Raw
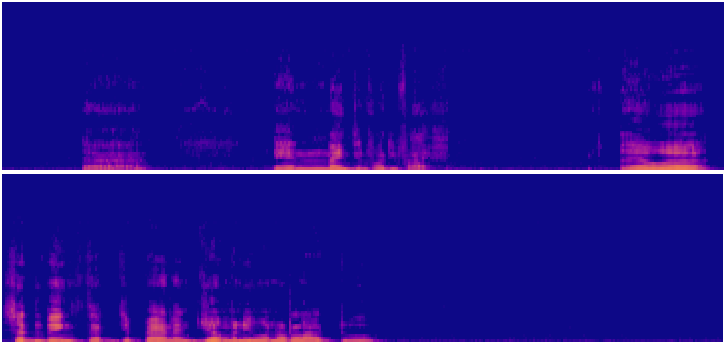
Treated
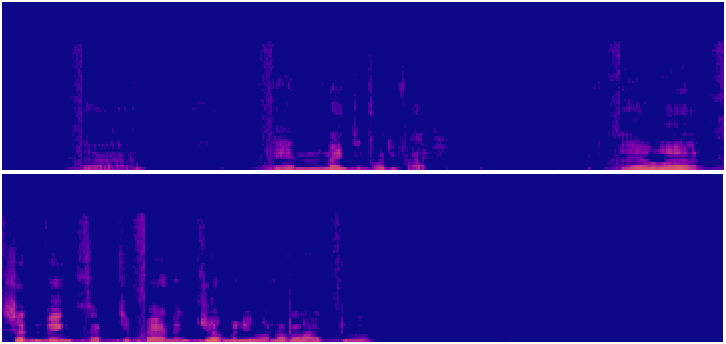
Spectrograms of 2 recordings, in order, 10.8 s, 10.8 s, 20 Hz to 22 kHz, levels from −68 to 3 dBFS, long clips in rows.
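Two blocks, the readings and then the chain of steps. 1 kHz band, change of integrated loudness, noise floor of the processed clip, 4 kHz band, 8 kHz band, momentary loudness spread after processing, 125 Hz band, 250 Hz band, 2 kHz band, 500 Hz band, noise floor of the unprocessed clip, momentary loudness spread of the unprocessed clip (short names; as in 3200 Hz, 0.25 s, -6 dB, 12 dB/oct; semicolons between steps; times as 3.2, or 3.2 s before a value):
-7.0 dB, -7.0 dB, -68 dBFS, -5.0 dB, -3.0 dB, 16 LU, -8.0 dB, -8.0 dB, -6.5 dB, -7.0 dB, -59 dBFS, 16 LU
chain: reverb removal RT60 0.96 s; short-mantissa float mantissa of 8-bit; backwards sustainer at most 130 dB/s; gain -6 dB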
